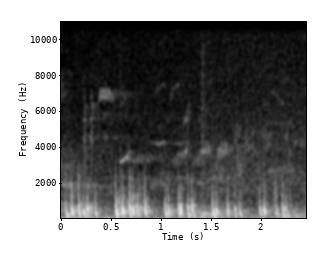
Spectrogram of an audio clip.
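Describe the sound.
Hooves of two horses being ridden, clip-clopping in quick clustered groups of hollow knocks that repeat steadily throughout, moderately loud with no voices.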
